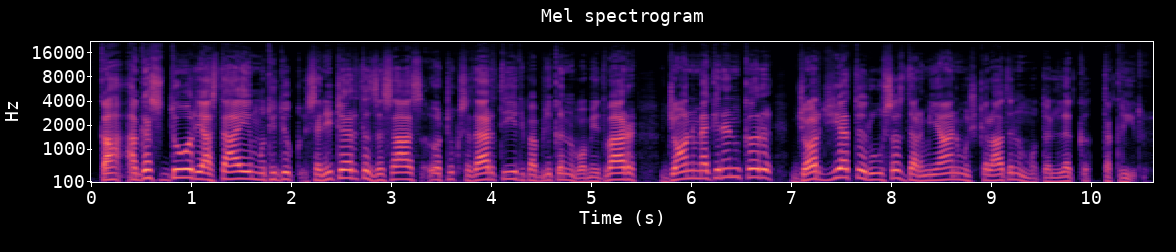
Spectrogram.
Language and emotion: Kashmiri, neutral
